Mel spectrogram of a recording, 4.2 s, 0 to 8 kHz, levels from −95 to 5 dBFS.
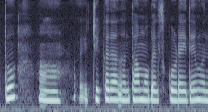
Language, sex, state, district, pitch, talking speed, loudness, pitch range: Kannada, female, Karnataka, Bidar, 225 Hz, 100 wpm, -16 LUFS, 215-240 Hz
